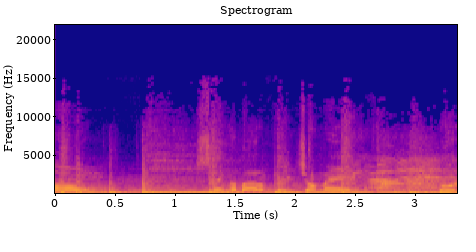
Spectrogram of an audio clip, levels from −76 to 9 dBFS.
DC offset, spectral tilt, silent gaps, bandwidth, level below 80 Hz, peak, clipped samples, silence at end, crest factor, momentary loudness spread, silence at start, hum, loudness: under 0.1%; -6 dB/octave; none; 14.5 kHz; -20 dBFS; 0 dBFS; under 0.1%; 0 s; 14 dB; 3 LU; 0 s; none; -16 LUFS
